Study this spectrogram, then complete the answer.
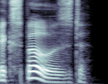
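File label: "exposed", US English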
